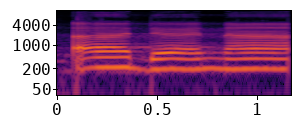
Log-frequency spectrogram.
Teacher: dinamakan dengan qolqolah cara bacanya dipantulkan dengan pantulan ringan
